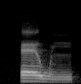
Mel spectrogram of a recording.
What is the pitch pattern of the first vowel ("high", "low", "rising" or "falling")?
high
